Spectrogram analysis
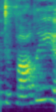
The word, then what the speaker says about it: Diwali: Next, I listened to A Holly Jolly Diwali. I think it's pronounced with the V.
